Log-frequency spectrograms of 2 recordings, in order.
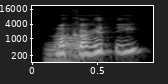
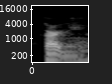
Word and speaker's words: McCartney: McCarthy. McCartney.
